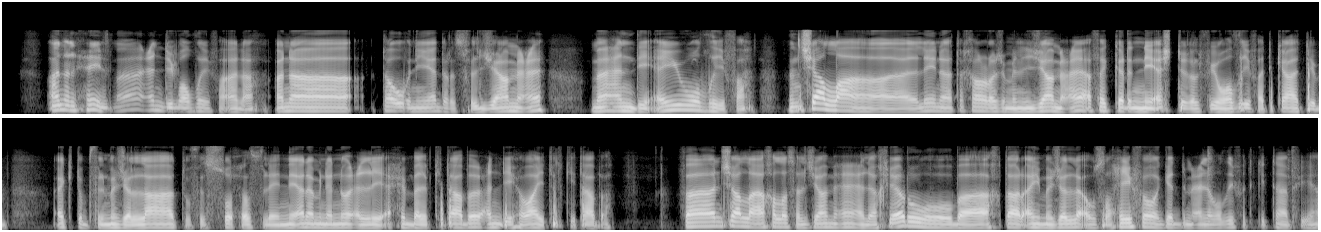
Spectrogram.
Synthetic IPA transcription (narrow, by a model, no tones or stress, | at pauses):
ʔanalħiːnmaʕɪnd̪iwɑðˤiːfa̰ʔanaʔana | t̪aːniʔad̪ɾˤɑsfild͡ʒaːmɪʕa | maʕɪnd̪iʔajːwɑðˤiːfa | ʔɪnʃaːʔɑlˤːɑːleːnaʔat̪axɑrˤːɑd͡ʒmɪnɪld͡ʒaːmɪʕaʔafakːɪɾʔɪnːiʔaʃt̪aɣɪlfiwɑðˤiːfakaːt̪ɪb̚ | ʔakt̪ʊbfilmad͡ʒalːaːt̪wfisˤːʊħʊflɪʔanːiʔanamɪnɪnːoːʕɪlːiʔaħabːalkɪ̥t̪aːbawʕɪnd̪iɦawaːjɪɪlkɪt̪aːba | faʔɪnʃaːʔɑlˤːɑːʔɑxɑlːɑsˤald͡ʒaːmɪʕaʕalaxeːɾwbaʔaxt̪ɑːɾˤʔajːmad͡ʒalːaʔa̰wsˤɑħiːfawʔaɡad̪ːɪmʕalawɑðˤiːfakɪt̪aːbfiːha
